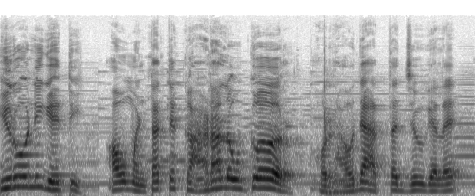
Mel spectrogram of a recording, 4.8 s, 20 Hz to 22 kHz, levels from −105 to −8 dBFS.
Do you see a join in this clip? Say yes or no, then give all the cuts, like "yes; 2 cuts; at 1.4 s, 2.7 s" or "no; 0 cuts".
yes; 2 cuts; at 0.9 s, 3.0 s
